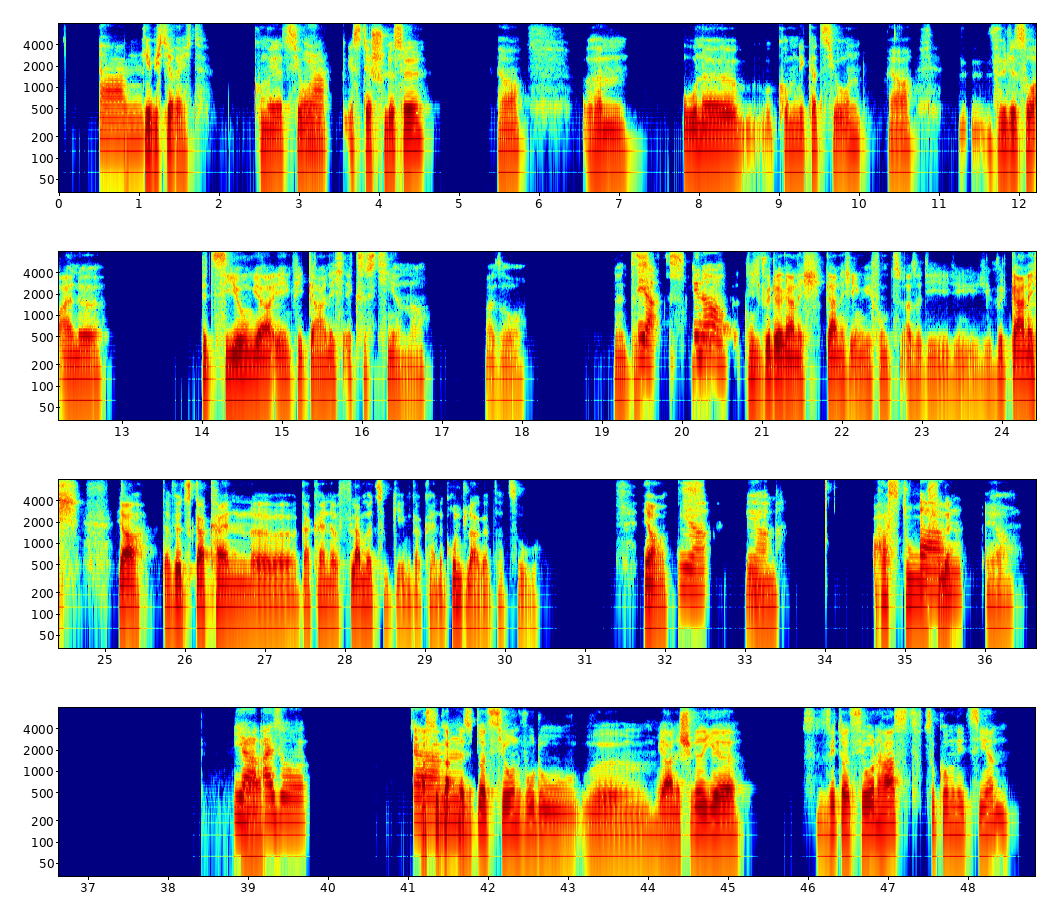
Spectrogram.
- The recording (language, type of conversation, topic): German, unstructured, Wie möchtest du deine Kommunikationsfähigkeiten verbessern?
- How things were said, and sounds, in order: drawn out: "Ähm"; other background noise; "Kommunikation" said as "Kommination"; unintelligible speech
